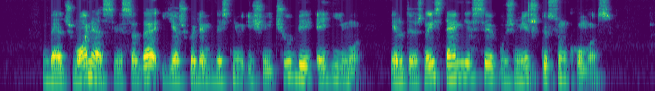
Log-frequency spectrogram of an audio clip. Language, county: Lithuanian, Vilnius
